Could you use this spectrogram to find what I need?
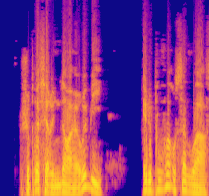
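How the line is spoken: Smiling exclamation. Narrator (French): s'écriait-il parfois en souriant

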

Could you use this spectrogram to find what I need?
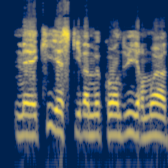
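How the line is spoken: Muffled voice. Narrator (French): demanda le maître d'école d'une voix sourde

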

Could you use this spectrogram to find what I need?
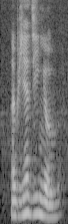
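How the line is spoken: Murmured. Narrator (French): murmura-t-elle

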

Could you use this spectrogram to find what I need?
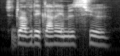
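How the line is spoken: Cold reply. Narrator (French): reprit froidement

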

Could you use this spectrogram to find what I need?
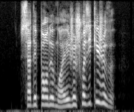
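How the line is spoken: Growled. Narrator (French): grondait

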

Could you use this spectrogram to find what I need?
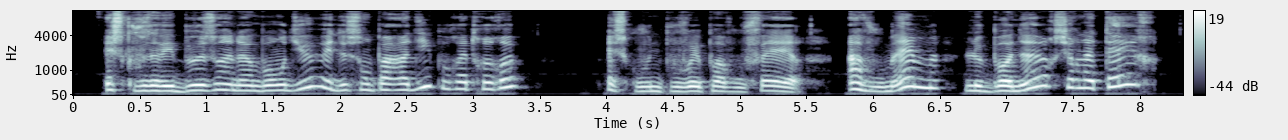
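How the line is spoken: Ardent voice, talking endlessly. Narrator (French): D'une voix ardente, il parlait sans fin

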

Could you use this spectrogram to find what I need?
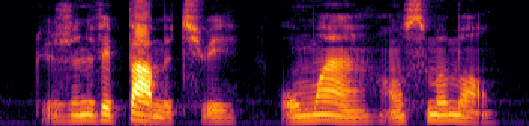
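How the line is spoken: Cold. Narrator (French): reprit froidement l'avocat

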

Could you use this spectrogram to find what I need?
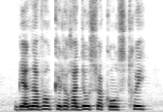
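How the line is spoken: Murmured. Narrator (French): murmura-t-il

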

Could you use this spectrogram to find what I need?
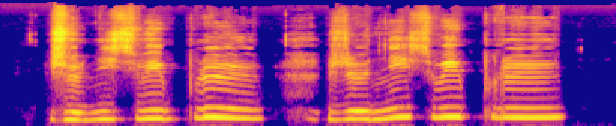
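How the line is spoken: Deep muffled female voice. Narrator (French): elle disait là-dessous, d'une grosse voix étouffée

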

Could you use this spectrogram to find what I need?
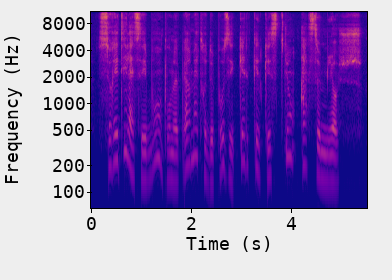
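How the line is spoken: Low voice. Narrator (French): dit-il à voix basse

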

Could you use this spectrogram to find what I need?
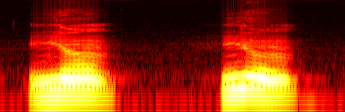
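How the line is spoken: Pensive grumble. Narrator (French): grommela monsieur Barkis d'un air pensif

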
